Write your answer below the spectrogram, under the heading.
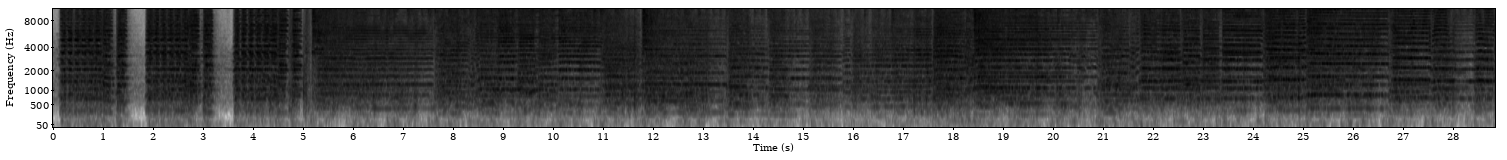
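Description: A Guggenmusik band of massed brass and drums playing loudly. In the opening seconds the band cuts off abruptly twice in short stop-start phrases, then plays on without a break.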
